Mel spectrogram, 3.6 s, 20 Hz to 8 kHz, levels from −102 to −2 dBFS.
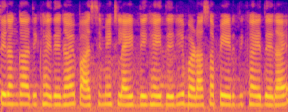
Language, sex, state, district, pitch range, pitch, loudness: Hindi, female, Chhattisgarh, Korba, 225-240 Hz, 230 Hz, -13 LUFS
